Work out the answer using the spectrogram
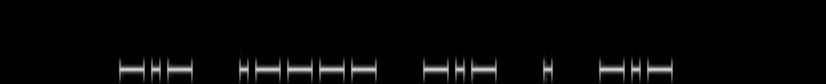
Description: Morse code, heard as a keyed tone, about 15 wpm, spaced as for 11 wpm, 700 Hz. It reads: K1KEK
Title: USA Call Signs - 5 Characters - 2x Character Spacing - 15wpm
